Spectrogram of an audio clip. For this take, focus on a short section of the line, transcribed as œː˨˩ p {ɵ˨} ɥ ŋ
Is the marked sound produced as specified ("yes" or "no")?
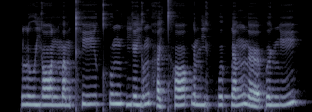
yes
